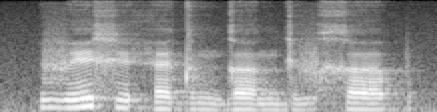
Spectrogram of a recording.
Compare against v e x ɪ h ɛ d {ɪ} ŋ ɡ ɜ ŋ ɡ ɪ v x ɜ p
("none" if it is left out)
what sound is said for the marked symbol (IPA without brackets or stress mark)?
ə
